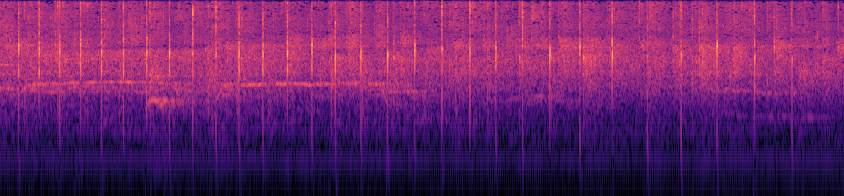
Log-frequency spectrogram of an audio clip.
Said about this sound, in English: but we have given you the birthday hat and we'll give you a round of applause. Here's to six.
